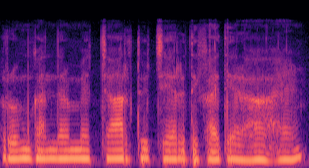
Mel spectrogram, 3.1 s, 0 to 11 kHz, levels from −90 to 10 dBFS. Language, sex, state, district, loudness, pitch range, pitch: Hindi, male, Arunachal Pradesh, Papum Pare, -18 LUFS, 115-130 Hz, 125 Hz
